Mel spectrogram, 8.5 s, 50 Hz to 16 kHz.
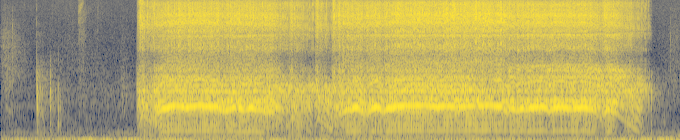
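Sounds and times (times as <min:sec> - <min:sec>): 
small motor: 0:01.7 - 0:08.2.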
